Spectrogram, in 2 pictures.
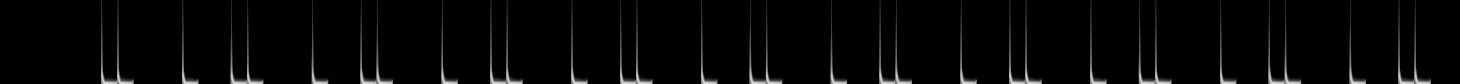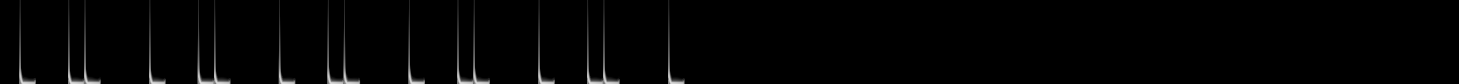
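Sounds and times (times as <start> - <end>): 
fruity kick drum: 1.0 - 21.5.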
